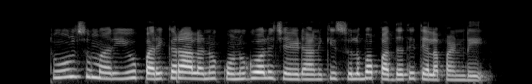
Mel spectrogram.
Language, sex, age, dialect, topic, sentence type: Telugu, female, 18-24, Central/Coastal, agriculture, question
